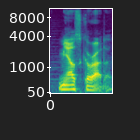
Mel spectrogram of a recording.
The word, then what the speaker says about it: Meowscarada: It's like Masquerada. Meowscarada. There we go. Meowscarada. That's how you say it.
